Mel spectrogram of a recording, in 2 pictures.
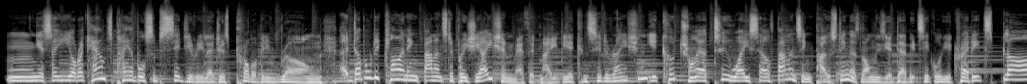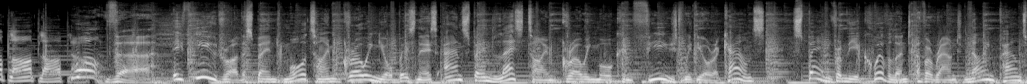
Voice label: Radio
